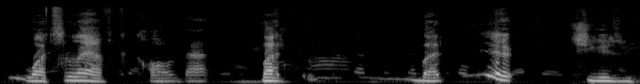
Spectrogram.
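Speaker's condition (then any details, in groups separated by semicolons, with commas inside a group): Benign essential tremor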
